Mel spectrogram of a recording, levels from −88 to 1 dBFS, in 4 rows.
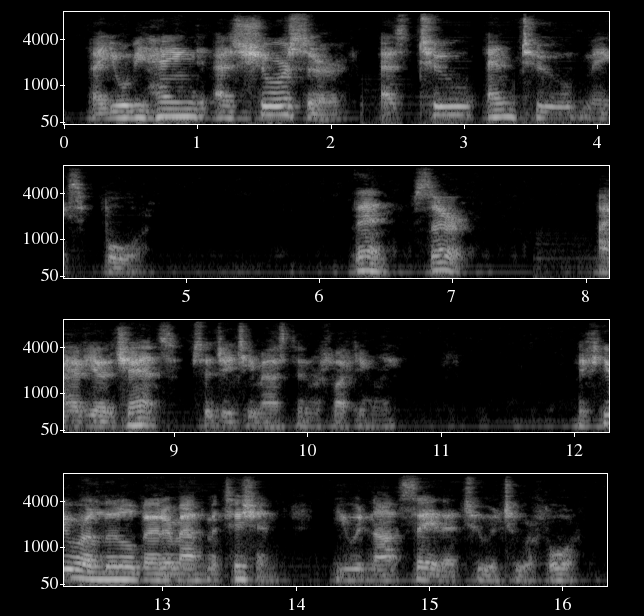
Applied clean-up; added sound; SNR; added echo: neural separator model SepFormer DNS4.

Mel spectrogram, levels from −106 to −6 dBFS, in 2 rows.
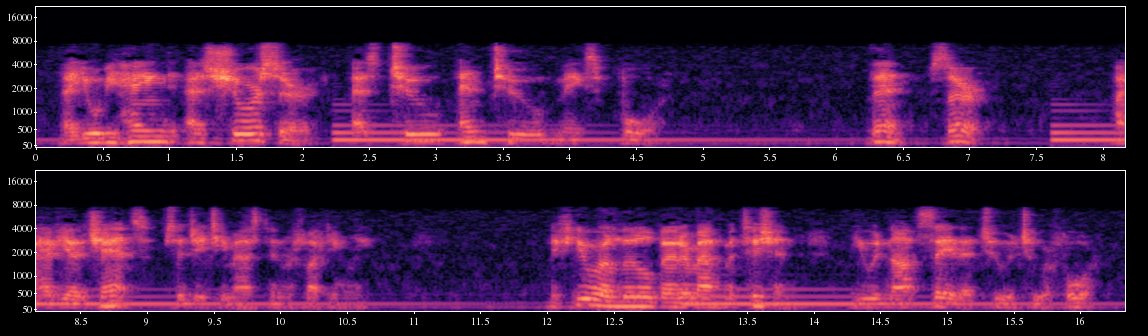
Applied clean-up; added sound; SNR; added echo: none; Bass guitar; 13 dB; none.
